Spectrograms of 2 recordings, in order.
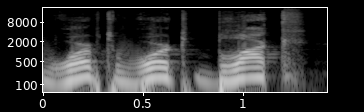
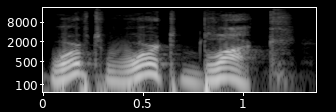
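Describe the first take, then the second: First: Slow careful reading. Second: Slow careful repeat. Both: Shown as a demonstration. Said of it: "can't say three times fast".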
